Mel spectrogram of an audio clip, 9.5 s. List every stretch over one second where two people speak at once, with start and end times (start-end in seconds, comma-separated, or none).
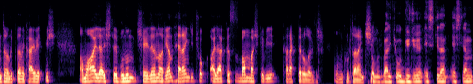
none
